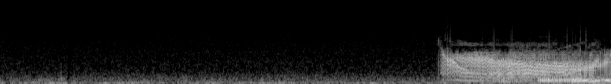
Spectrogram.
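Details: Female, hungry: quiet room noise, then a loud, long, groaning gurgle from the belly; hungry stomach growling, normal gut sound (borborygmi).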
